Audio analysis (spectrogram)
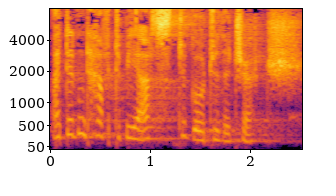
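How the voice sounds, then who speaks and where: Female testimony speaker, measured and solemn, short phrases, echoing church hall. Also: fairly high pitch, animated, fairly bright tone. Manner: measured, solemn, pausing for translation. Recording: long reverb of a large hall.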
